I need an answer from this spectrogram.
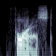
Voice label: "forest", American

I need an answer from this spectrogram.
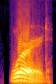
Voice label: "word", American

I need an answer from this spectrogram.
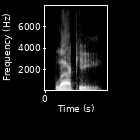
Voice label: "lackey", American

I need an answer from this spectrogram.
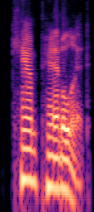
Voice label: "campanulate", American

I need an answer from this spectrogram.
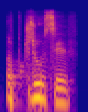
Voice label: "obtrusive", Indian

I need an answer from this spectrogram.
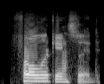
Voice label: "folic acid", American

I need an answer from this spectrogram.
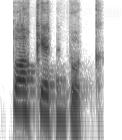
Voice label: "pocketbook", Indian; Dictionary

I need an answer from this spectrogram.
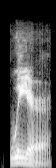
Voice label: "weir", American

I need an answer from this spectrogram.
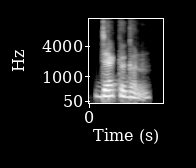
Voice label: "decagon", Indian

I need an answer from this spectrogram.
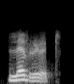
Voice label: "leveret", Indian

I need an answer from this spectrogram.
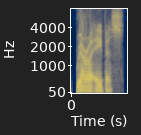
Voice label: "rara avis", American

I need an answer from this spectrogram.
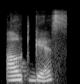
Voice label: "outguess", Indian

